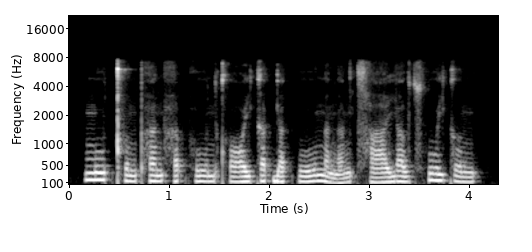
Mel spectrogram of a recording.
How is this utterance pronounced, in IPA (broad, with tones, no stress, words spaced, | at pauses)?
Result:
muː˥t̚kʰʊ˨ŋpʰɐ˧nhɐ˧p̚ huː˨nkʰɔː˨˥jkɐ˧k̚ jɐ˨t̚puː˨˥ n̪ɐ˨˩ŋɐ˨˧ŋ t͡sʰaː˨˥j ɐ˨˥w t͡sʰuː˥jkʊ˧ŋ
